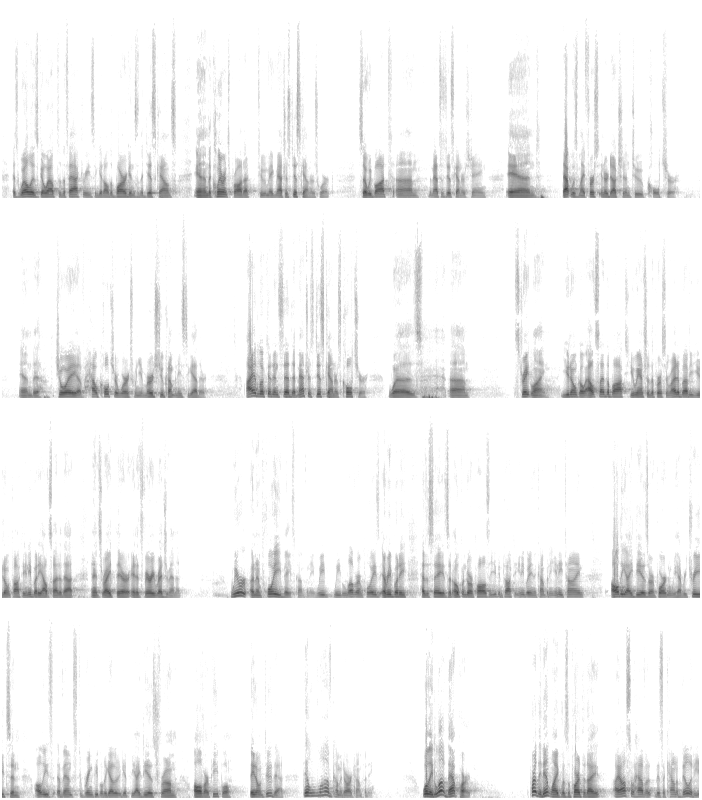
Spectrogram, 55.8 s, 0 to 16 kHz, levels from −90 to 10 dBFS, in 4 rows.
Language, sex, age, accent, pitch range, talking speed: English, male, 50-69, American, 130-160 Hz, 195 wpm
